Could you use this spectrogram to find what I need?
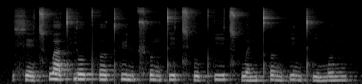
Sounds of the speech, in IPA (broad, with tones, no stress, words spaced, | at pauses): xe˨˩ɪ̯t͡sʰwä˥˨t̪ʰjo˦ʊ̯ pʰɤ˦t̪ʰy˥˨nʈ͡ʂʰʊ˥˨ŋ t̪i˥˨t͡sʰu˨˩ pʰi˦ t͡sʰwə˨˦nt̪ʰɤ˥˨ŋ pi˥˨nt̪ʰi˨˩ mʊ˦ŋ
